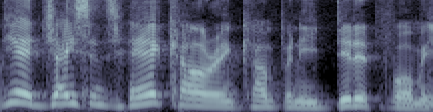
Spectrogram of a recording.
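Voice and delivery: proud, pleased, small-sounding tone. Retelling how someone answered a compliment on her hair: imitating someone speaking proudly. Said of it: "she sort of looked with a level of pride".

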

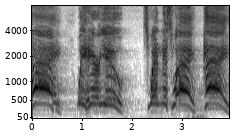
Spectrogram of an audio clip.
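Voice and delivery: put-on screaming. Retelling someone calling out to a man in the river: imitating someone screaming. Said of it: "I'm hearing Ricky scream the entire time".

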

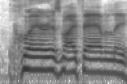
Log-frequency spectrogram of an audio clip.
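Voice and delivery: deep demanding voice. Asked how they would voice a character, answering in a deep, low, demanding Althea voice. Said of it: "Very deep and low and demanding".

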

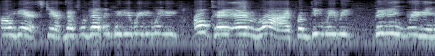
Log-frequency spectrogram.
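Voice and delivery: put-on frog puppet voice. Doing a live weather report as a reporter: Kermit the Frog voice. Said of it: "Kermit the Frog here".

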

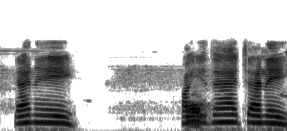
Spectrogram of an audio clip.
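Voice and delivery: high, slow, drawn-out call. Voicing a voice calling from along the riverbank, getting louder: Scarlet West's voice calling. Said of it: "it's Scarlet West's voice".

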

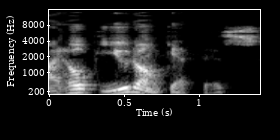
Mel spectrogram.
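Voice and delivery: loud, put-on New York accent. Retelling what a woman said to the speaker, new york accent. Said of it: "New York accent says".

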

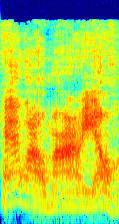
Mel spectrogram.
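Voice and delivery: squeaky character voice. Recalling how a video game character sounded, in a Toad voice. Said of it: "Toad's voice was just like".

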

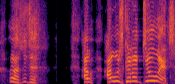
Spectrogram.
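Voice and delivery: in shock. Voicing a character interrupted in his big spectacle, shocked. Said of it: "kind of in shock".

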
